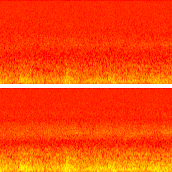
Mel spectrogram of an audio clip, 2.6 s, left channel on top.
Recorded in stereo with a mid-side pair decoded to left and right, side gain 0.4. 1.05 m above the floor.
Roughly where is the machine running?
Ahead right.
